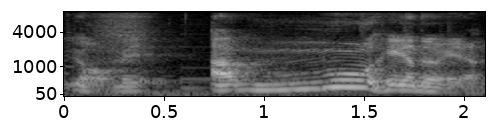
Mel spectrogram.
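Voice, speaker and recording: A man's voice: a little high, very animated, takes it slowly, roomy sound, soft background music. A man co-hosting a casual chat, recommending songs and films with enthusiasm, rambling through lots of fillers and restarts. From Belgium. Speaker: podcast co-host.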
